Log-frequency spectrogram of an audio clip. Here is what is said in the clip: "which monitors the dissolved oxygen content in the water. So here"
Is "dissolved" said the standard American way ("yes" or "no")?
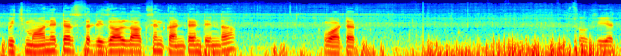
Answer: no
